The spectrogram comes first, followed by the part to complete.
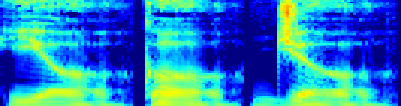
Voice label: "yokojo", concat syllables; Affixing experiment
